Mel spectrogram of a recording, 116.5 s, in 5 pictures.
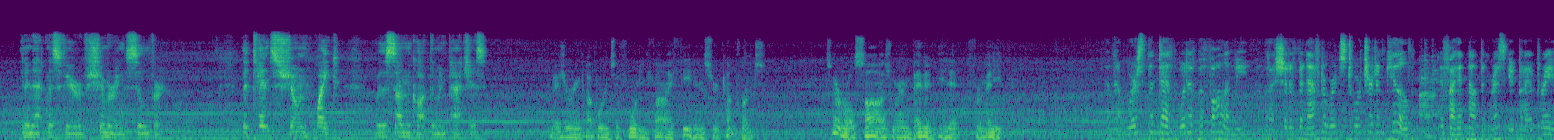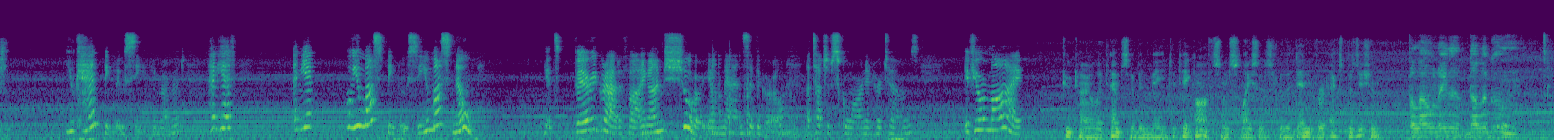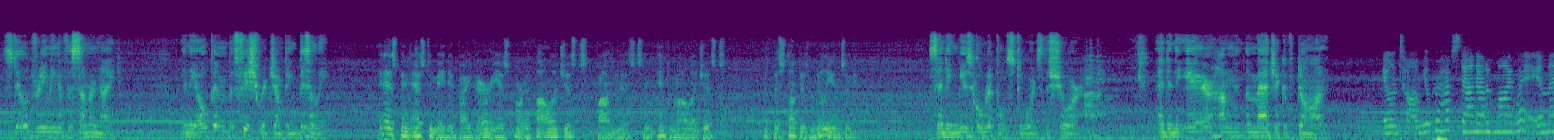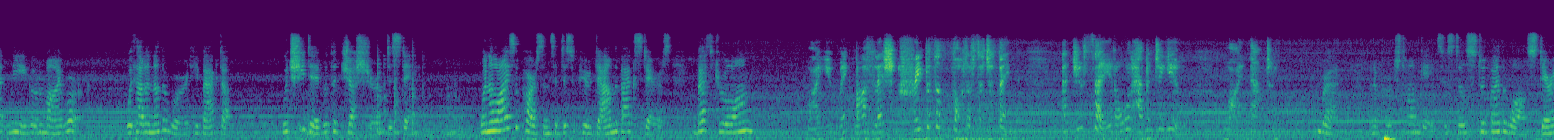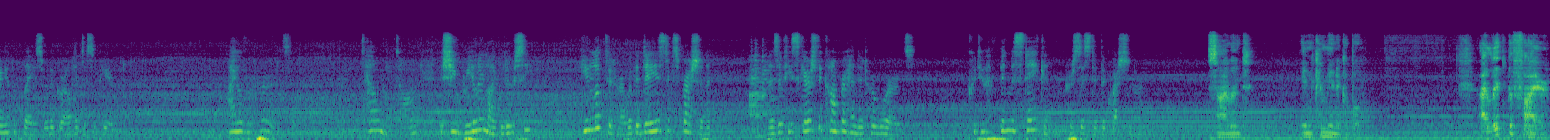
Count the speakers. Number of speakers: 4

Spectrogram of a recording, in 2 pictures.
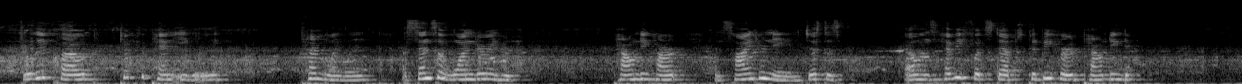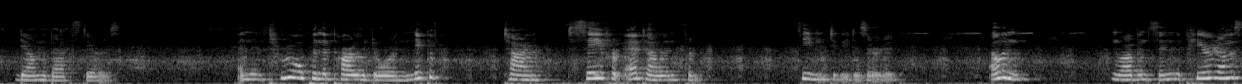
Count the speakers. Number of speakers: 1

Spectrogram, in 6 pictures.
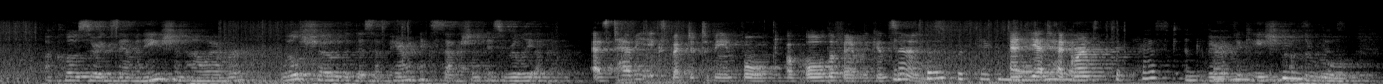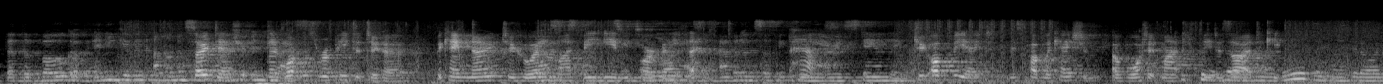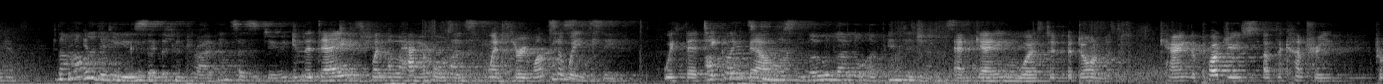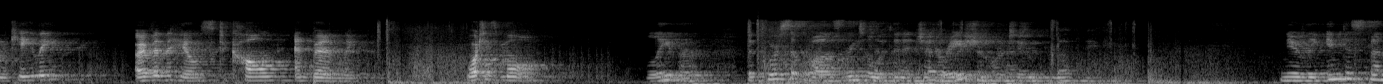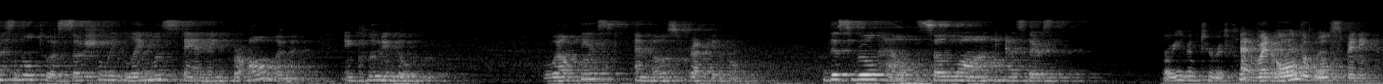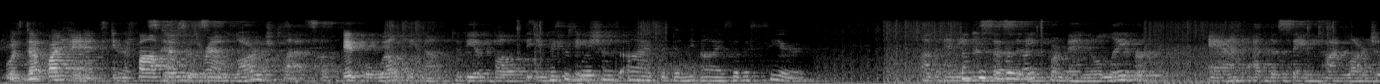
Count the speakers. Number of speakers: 3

